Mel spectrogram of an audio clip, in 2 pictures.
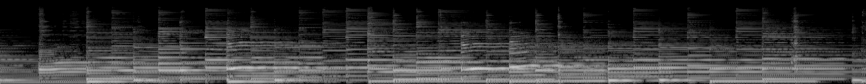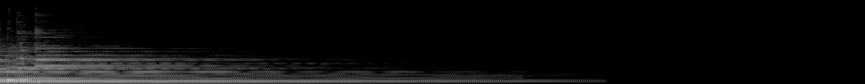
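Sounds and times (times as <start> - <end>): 
dobro: 0.0 - 13.6.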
